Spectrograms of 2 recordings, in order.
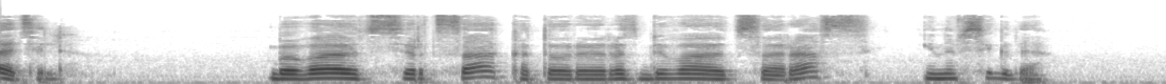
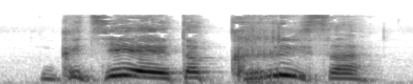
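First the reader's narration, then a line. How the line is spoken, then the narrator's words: Yelling. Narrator (Russian): завопил король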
